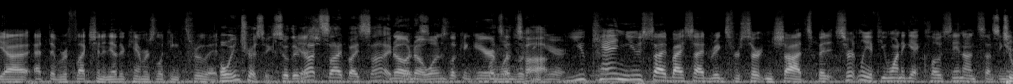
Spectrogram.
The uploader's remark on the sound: Day 1 live coverage of NAB Show 2011. Day 1 live coverage of NAB Show 2011.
